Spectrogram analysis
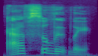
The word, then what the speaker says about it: absolutely: you need to learn the stress pattern of the entire word, not just individual syllables. Right, the whole rhythm. Exactly. So it's absolutely with the stress on live it, Absolutely.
